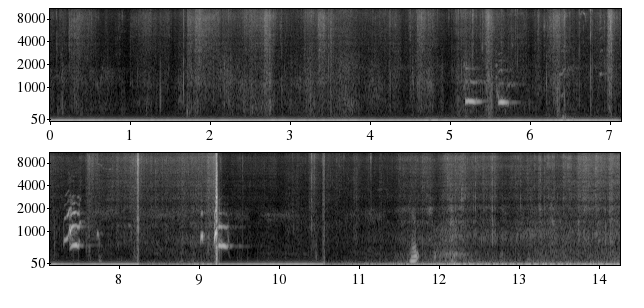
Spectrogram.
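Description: Footsteps crunching and rustling through dry grass and brush, with a few short high yelps from a beagle working the brush about five and seven seconds in, and a sharp snap near nine seconds.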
